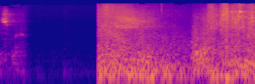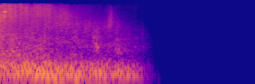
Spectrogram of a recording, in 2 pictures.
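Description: A loud explosion booms and roars, then fades.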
